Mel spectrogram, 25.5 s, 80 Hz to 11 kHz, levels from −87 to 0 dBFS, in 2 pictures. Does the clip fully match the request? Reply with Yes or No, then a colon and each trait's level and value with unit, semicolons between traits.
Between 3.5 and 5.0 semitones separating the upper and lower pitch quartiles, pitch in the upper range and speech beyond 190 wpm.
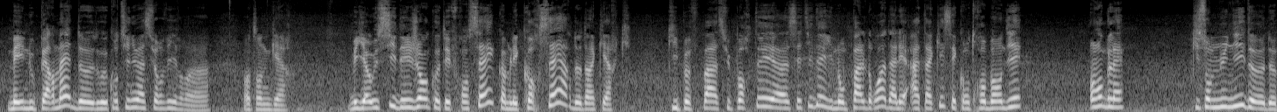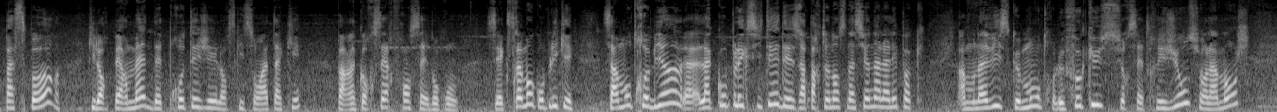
Yes: average, 4.0 semitones; high, 205 Hz; fast, 220 wpm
